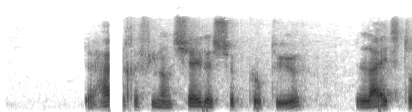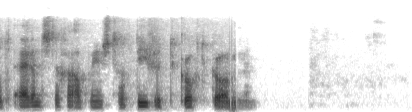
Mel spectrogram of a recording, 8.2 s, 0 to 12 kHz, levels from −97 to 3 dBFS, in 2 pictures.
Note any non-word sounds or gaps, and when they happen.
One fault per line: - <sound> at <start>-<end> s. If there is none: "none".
- dropout at 1.1-1.2 s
